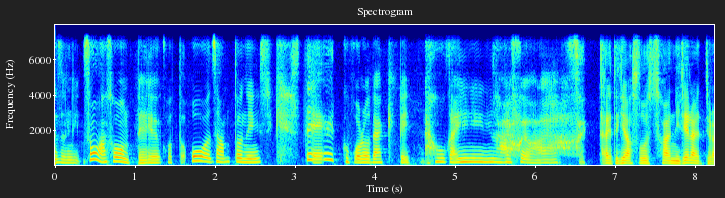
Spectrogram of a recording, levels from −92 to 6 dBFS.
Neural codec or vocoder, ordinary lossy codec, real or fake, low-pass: codec, 24 kHz, 0.9 kbps, WavTokenizer, small release; none; fake; 7.2 kHz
